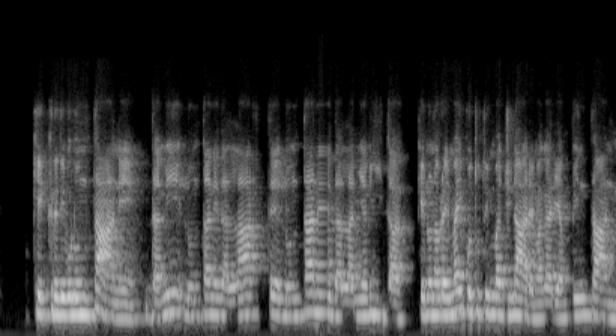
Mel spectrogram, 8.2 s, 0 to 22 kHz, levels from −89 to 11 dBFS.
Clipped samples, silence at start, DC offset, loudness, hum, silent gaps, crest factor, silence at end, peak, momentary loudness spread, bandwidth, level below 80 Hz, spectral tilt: under 0.1%; 0.45 s; under 0.1%; -18 LUFS; none; none; 16 dB; 0 s; 0 dBFS; 9 LU; 7.4 kHz; -58 dBFS; -7 dB/octave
